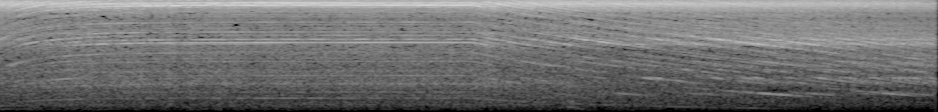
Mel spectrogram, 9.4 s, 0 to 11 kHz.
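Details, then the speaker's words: Miele Complete C2 Cat and Dog PowerLine vacuum cleaner, sucked up water: harsh, high whirring roar with gliding tones falling as the motor slows; abnormally loud, cause not yet found. "this belongs to a cleaner client of mine it's one of her vs and apparently it has sucked up water and sounds terrible can I fix it and she's right it does sound terrible turn it on that will help"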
